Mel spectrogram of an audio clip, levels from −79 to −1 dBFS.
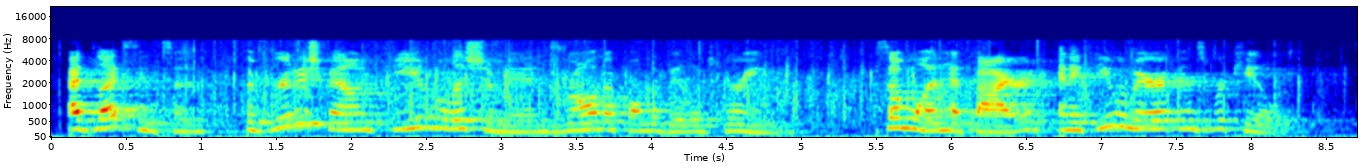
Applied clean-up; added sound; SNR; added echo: none; Applause; 16 dB; reverberation time 2.2 s.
